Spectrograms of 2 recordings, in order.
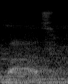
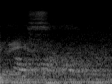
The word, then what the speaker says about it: vase: Yes, I pronounce the word "vahz"; I don't say "vayss". When one is in China, where there are Ming vases, surely one must say "vahz".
